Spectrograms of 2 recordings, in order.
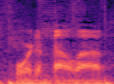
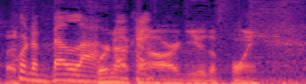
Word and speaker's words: portabella: it's up for debate which is the proper way to say it there's actually a mushroom council that tells you that it's portabella portobello it's a great sandwich and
